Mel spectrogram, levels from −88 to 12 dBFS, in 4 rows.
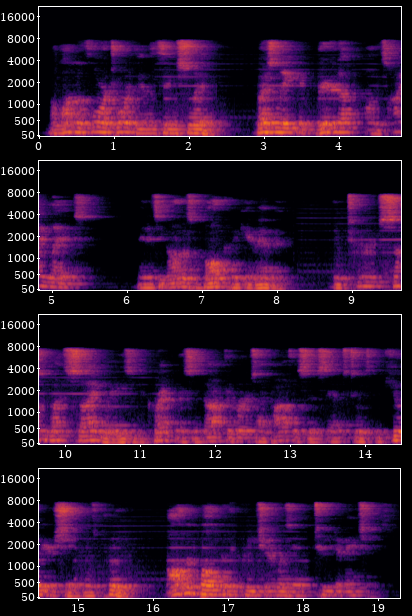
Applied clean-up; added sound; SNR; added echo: neural separator model SepFormer DNS4.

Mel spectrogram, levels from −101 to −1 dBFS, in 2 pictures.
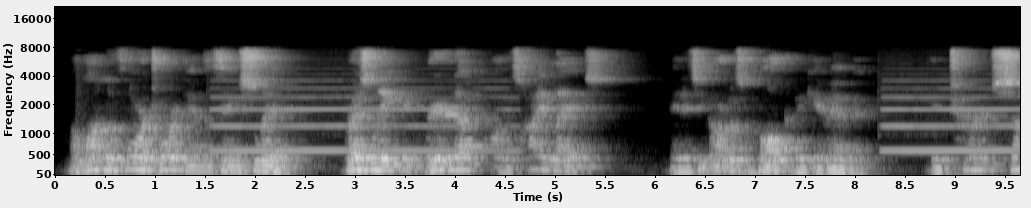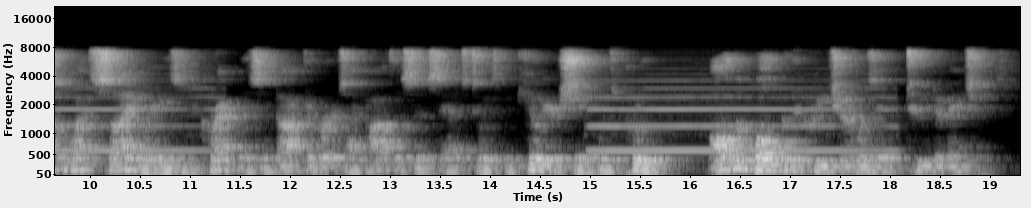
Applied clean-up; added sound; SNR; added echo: none; Wind instrument, woodwind instrument; 17 dB; reverberation time 0.6 s.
